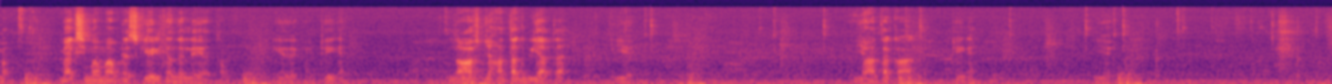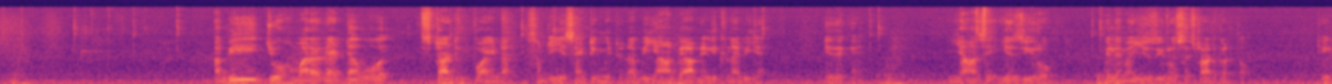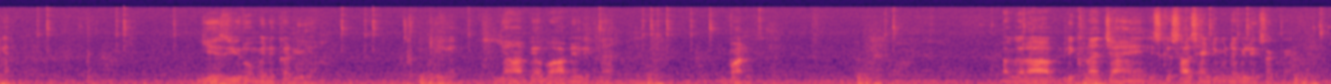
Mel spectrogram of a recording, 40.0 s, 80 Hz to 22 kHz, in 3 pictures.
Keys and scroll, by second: 0.2 super+-, 0.4 super+d, 0.9 super+d, 1.0 super+d, 1.1 super+d, 1.2 super+d, 6.0-7.2 typing, 8.3-9.0 typing, 11.8 super+-, 12.0 super+-, 12.3 super+-, 12.5 super+-, 13.3-15.5 typing, 17.6-19.3 typing, 23.0 0, 34.2 1, 36.1 Left, 36.8 Right, 39.4-39.9 typing.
